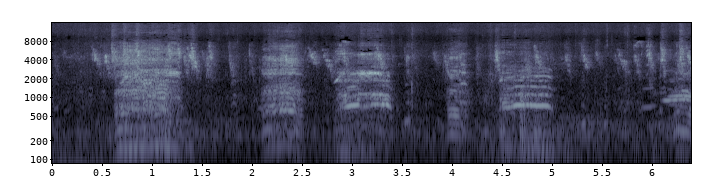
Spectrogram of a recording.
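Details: Farm African geese meeting other waterbirds give four loud, harsh, harmonic honks spaced a little over a second apart, each swelling then cutting off, over a low background murmur.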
